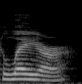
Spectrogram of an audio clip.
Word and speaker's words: layer: The A vowel will be used in the transcription of two-syllable words, like layer. Listen to the difference. Layer versus layer.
